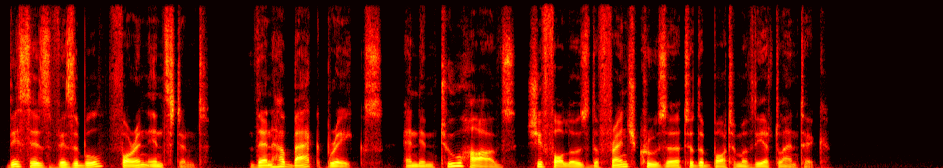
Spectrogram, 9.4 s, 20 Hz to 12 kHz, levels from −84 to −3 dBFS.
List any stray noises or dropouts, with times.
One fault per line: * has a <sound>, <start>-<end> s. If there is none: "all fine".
all fine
